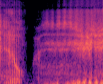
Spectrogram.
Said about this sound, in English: Oh no. I made him snore in reverse. The sound is even worse.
